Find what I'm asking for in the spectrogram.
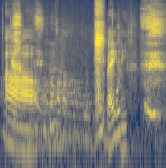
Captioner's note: sobbing continues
